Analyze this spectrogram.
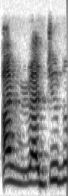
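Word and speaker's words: الرجل: আর রাজুলু মানে পুরুষ, একজন পুরুষ লোক, তাই না? তাহলে লামটা গিয়ে রর সাথে মিলে গিয়ে দুইটা র বানাই দিছে, আর রাজুলু, আর রাজুলু, দেখছেন?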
